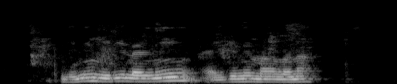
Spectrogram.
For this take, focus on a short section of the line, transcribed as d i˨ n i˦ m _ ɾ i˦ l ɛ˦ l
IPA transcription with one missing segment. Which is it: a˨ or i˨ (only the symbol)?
i˨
